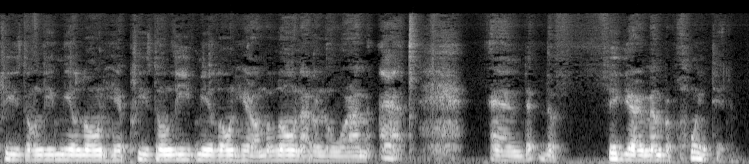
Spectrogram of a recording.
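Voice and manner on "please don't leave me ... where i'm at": play-acted desperate begging, over and over. Retelling a dream, begging a spirit: imitating own begging. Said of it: "And I begged it".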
